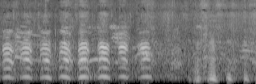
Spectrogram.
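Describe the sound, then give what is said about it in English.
Geese, goslings among them, honk in a park: a regular run of about nine clear, evenly spaced honks, then quicker, rougher calls that overlap toward the end. “Look, you see all the baby geese.”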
